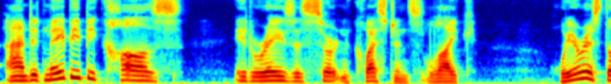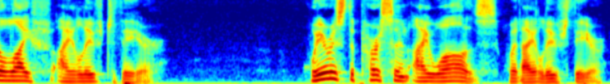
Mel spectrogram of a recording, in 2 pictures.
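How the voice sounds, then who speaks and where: An older man giving a reflective Dharma talk as a Zen teacher, halting and contemplative with thoughtful pauses. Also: a little high, lively intonation, vocal fry, no room sound. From Ireland. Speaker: Zen senior assistant teacher.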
